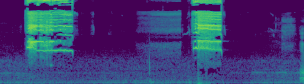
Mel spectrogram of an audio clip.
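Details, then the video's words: Live-trapped mink, caught beneath a home and about to be relocated, letting out two loud, piercing, harsh screeches over a low background hum. "Mink vocalization sounds"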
